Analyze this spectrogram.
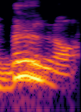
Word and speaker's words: Brno: grande que en Checo se dice Brno, es muy difícil pronunciar, es B larga RNO.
